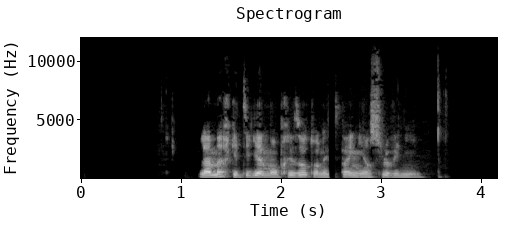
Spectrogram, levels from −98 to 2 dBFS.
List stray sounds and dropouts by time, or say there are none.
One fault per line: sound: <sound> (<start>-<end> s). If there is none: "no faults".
sound: dropout (2.5-2.5 s)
